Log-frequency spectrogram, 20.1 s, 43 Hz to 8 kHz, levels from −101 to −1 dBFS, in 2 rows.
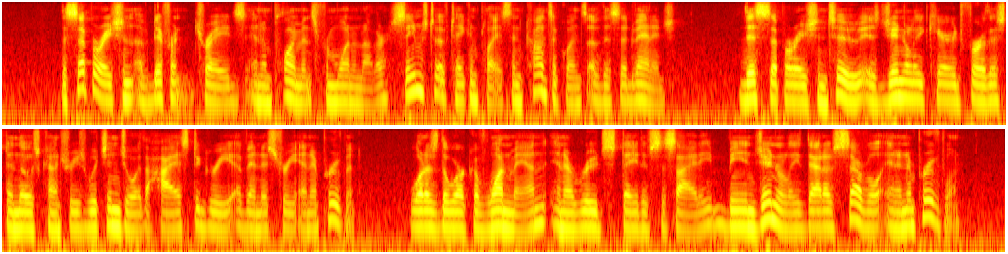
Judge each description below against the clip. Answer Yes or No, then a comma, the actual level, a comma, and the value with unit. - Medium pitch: No, low, 120 Hz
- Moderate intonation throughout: No, narrow, 2.0 semitones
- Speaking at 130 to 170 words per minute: No, average, 180 wpm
